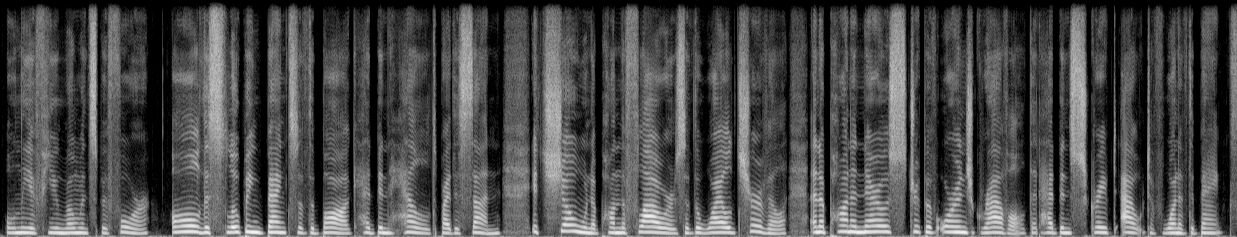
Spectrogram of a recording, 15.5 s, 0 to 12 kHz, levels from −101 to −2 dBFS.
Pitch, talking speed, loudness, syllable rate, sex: 240 Hz, 175 wpm, -18 LUFS, 4.3 syllables/s, female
